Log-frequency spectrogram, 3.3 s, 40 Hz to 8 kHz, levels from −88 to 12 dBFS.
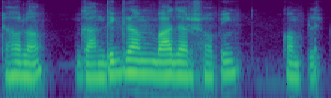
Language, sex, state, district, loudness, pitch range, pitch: Bengali, male, Tripura, West Tripura, -20 LUFS, 130-145 Hz, 140 Hz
